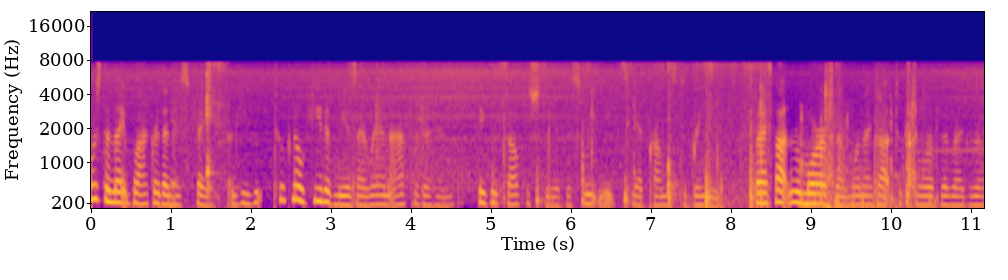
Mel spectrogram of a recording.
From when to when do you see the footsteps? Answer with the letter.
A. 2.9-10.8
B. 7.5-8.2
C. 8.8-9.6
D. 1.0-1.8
A.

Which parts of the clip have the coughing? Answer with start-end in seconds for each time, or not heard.
1.0-1.8.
